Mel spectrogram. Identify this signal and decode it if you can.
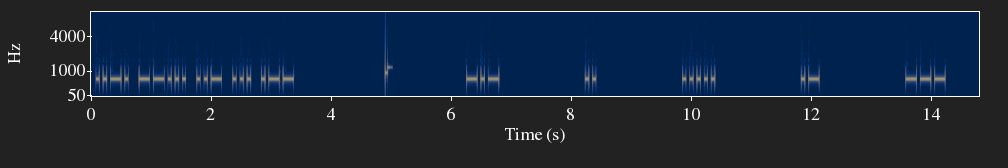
Morse code, heard as a keyed tone, about 20 wpm, spaced as for 9 wpm, 700 Hz. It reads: F7USW KI5AO
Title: USA Call Signs - 6 Characters - 8x Character Spacing - 20wpm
